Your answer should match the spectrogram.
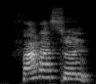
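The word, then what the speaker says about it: فَرَسٌ: Farasun. Par exemple, fa, on a déjà vu la lettre fa. Fa. Avec fatha, ça se prononce fa.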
